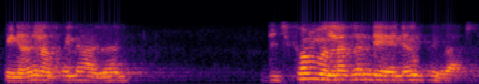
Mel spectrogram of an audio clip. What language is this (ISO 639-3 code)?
brx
